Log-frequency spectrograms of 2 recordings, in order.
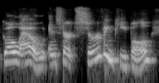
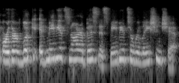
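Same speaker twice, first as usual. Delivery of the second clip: usual speaking voice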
